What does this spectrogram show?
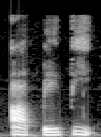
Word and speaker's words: appétit: Bon appétit. Appétit. Last वाला T silent पर यहाँ पे क्या बन रहा है लिएजो.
